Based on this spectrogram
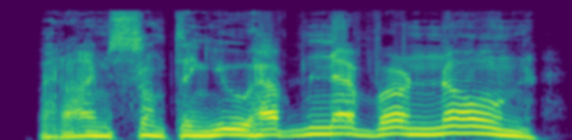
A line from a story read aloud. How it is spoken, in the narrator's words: Kaladin shouted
